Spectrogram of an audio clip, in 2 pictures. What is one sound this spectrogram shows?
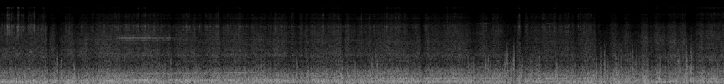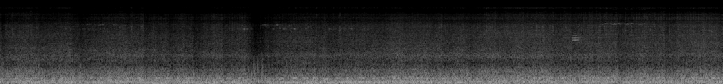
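A motorcycle engine hums steadily up close while riding.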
